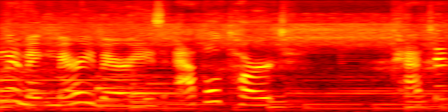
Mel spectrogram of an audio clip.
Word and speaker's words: Tarte Tatin: So I'm gonna make Mary Berry's apple tart tatin? Is that how you pronounce that? Mary Berry's apple tart tatin. Tarte Tatin.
